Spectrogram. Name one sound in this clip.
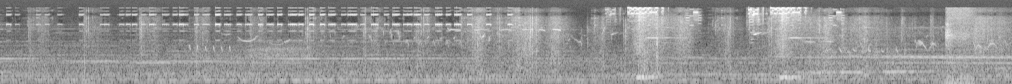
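Footsteps run quickly through grass and leaves.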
